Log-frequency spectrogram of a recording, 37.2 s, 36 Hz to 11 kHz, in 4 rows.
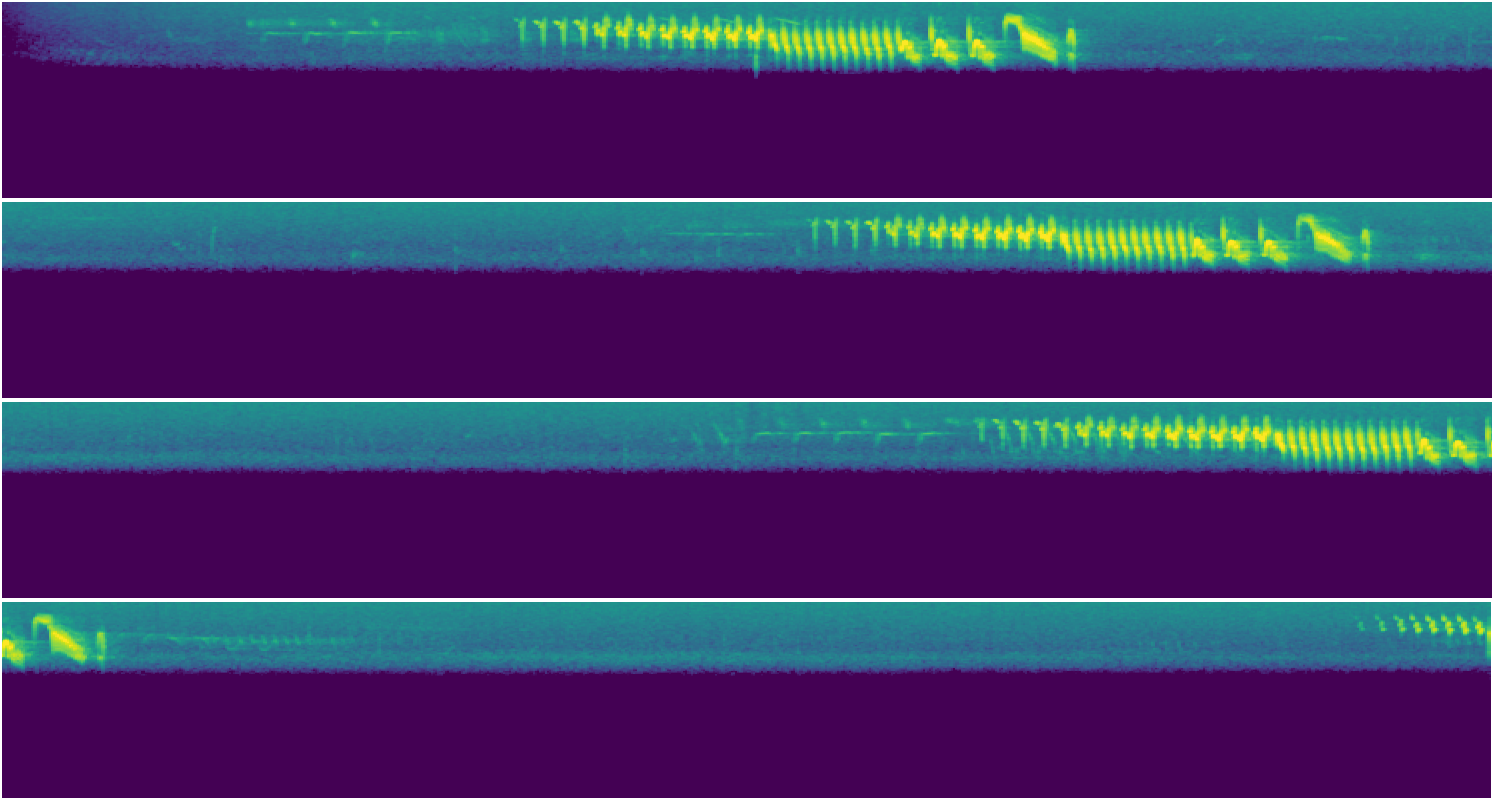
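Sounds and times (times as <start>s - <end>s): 
chaffinch singing in Wiesloch: 3.3s - 6.8s, 14.4s - 17.9s, 24.0s - 28.6s.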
